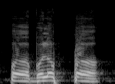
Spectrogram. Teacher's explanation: जब आप प बोलते हो तो आपके दोनों लिप्स के क्या है? बंद हो जाते हैं, आ गई ना रुकावट, तो ये होता है कॉन्सोनेंट साउंड्स।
